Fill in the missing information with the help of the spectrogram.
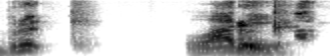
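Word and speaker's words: Bruichladdich: They tell you should call it brook laddie.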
